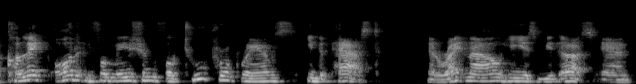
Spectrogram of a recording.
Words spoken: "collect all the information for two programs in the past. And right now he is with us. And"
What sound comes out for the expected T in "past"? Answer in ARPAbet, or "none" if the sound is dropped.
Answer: T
